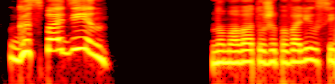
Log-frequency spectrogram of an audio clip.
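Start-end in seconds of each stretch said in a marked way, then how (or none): 0.1-1.1 high, alarmed cry to a master; anguished yell. A narrator's reading. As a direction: cry «Господин» out, pitched far higher. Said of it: "Ты рванул к нему с воплем". (отчаянный вопль высоким голосом)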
